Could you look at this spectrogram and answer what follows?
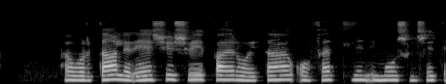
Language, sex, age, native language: Icelandic, female, 50-59, Icelandic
